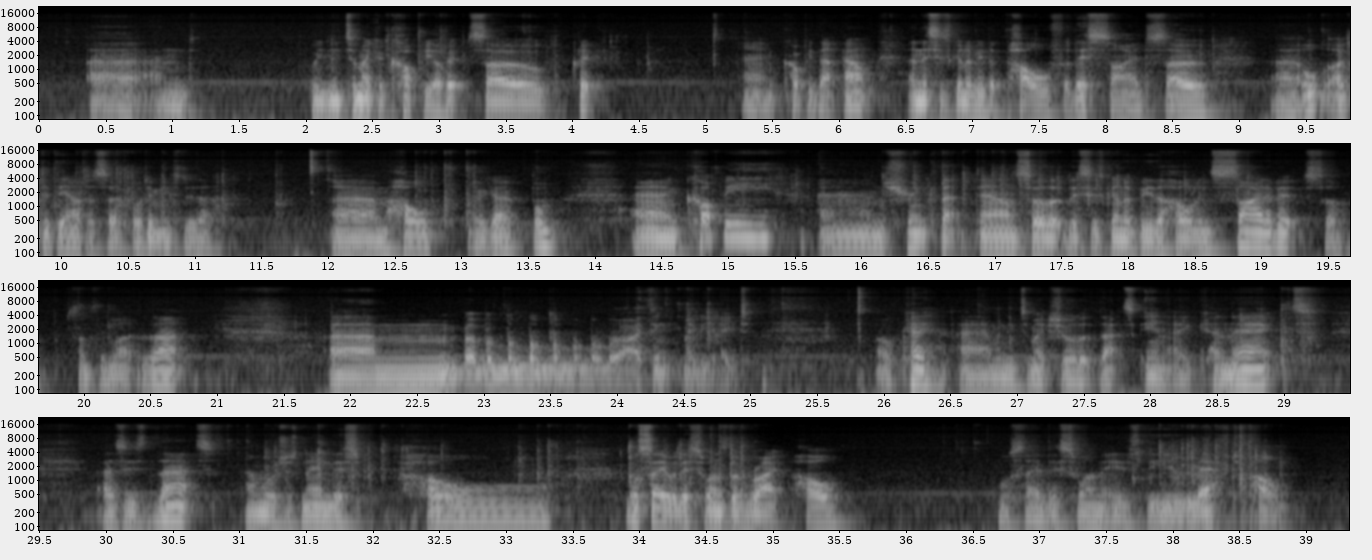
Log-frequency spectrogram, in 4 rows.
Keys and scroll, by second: 10.0 ctrl+z, 15.9 Down, 16.4 Down, 24.6 Down, 25.1 Down, 31.2-34.7 typing, 35.1 Return, 37.6-38.9 typing.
